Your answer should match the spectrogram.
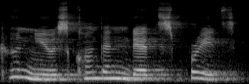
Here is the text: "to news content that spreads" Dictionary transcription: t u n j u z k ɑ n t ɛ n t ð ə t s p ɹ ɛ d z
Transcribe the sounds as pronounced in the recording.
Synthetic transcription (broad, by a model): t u n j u s k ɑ n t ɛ n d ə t s p ɹ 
